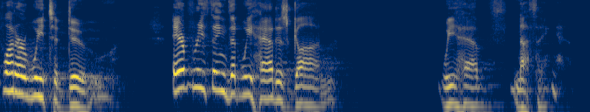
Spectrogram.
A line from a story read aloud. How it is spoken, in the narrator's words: she cried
